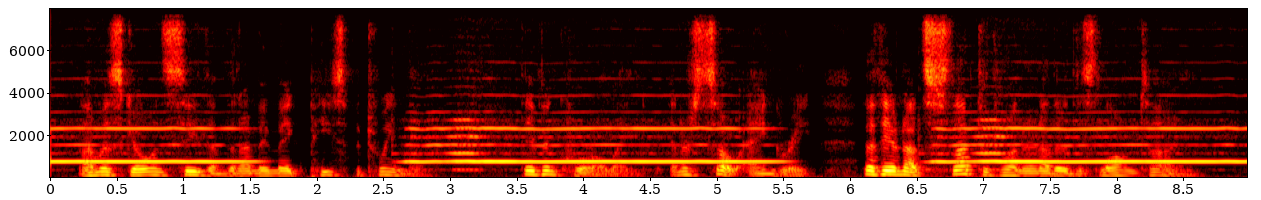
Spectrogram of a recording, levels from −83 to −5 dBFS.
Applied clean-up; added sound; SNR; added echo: none; Wind instrument, woodwind instrument; -3 dB; reverberation time 0.2 s.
